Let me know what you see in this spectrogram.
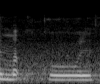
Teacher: آپ میم اور حمزہ ساکنہ کو ملا کر پڑھتے ہیں، جھٹکا دے کر پڑھتے ہیں، ہلکا سا جھٹکا دے کر پڑھتے ہیں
